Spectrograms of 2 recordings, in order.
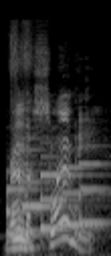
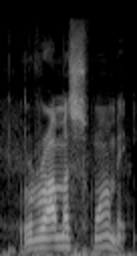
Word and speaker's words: Ramaswamy: Ramaswamy. – Vivek Ramaswamy. – Vivek. – But it's spelled Vivek. Vivek. – Ramaswamy.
